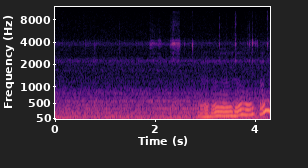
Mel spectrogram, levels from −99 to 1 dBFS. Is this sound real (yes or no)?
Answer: yes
